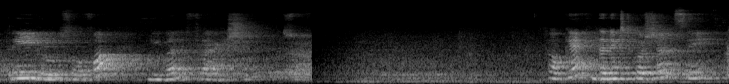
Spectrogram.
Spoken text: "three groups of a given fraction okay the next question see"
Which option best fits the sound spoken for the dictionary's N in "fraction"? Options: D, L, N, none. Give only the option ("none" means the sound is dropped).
none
